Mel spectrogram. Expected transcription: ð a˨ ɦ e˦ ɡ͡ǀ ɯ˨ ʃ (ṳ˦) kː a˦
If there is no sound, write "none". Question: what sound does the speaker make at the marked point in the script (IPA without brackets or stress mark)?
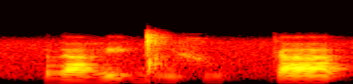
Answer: ṳ˨˦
